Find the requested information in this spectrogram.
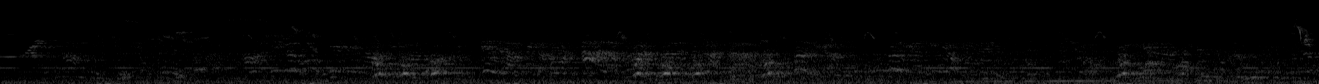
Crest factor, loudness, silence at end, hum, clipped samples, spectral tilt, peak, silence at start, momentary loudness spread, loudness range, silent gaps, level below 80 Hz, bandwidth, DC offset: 18 dB; -55 LUFS; 0 s; none; under 0.1%; -4 dB/octave; -36 dBFS; 0 s; 8 LU; 4 LU; none; -68 dBFS; 11 kHz; under 0.1%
